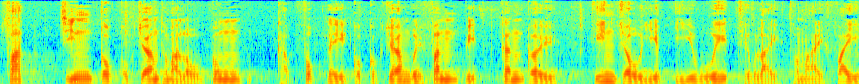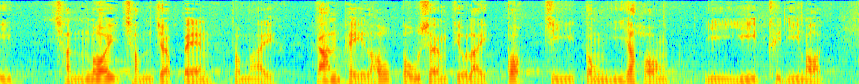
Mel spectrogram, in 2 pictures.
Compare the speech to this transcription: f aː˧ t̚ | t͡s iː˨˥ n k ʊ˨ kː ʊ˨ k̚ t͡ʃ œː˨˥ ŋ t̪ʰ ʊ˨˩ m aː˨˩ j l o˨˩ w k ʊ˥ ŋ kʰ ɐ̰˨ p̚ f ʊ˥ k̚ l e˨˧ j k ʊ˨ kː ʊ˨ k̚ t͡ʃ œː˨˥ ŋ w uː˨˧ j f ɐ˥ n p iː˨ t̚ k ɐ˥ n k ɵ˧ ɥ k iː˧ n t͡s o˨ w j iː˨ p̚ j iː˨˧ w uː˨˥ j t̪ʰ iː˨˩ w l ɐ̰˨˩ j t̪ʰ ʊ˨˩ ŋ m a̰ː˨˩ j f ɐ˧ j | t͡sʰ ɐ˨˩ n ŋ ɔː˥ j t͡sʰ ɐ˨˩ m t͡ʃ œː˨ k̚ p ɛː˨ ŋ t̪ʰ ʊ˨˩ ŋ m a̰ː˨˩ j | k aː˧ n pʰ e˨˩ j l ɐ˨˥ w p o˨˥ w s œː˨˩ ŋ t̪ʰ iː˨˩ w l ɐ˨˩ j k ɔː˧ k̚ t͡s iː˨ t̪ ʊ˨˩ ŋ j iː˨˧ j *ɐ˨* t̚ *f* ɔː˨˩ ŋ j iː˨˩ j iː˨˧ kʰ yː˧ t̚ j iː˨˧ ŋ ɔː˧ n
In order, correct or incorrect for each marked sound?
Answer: incorrect: ɐ˥, incorrect: h

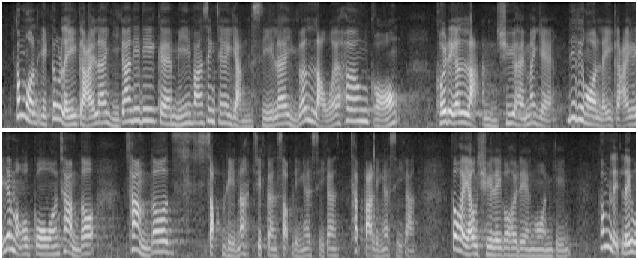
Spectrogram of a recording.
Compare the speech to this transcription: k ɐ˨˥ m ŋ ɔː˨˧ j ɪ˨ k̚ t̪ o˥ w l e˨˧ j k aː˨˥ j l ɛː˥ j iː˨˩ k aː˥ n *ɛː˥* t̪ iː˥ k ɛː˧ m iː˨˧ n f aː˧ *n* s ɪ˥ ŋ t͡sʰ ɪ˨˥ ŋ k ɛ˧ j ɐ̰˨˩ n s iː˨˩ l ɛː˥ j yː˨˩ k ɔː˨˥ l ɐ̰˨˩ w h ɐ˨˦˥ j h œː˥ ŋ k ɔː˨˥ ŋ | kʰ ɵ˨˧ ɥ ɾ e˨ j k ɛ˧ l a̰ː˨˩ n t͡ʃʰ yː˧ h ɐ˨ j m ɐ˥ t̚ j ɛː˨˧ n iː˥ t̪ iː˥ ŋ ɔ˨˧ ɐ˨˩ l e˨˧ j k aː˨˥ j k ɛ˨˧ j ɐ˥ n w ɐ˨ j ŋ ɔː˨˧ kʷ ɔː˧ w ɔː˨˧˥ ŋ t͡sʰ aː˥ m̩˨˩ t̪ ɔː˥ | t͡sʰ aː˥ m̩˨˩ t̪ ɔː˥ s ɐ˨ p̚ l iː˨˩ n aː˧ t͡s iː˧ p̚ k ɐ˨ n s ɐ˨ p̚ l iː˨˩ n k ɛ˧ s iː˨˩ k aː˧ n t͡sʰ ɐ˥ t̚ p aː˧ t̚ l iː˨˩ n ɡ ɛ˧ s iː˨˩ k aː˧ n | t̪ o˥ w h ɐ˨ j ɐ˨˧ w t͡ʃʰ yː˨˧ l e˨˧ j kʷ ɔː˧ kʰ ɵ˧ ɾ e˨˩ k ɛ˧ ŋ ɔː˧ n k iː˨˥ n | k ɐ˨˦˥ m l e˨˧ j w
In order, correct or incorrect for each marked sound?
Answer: incorrect: iː˥, correct

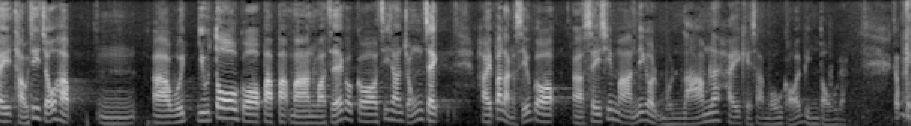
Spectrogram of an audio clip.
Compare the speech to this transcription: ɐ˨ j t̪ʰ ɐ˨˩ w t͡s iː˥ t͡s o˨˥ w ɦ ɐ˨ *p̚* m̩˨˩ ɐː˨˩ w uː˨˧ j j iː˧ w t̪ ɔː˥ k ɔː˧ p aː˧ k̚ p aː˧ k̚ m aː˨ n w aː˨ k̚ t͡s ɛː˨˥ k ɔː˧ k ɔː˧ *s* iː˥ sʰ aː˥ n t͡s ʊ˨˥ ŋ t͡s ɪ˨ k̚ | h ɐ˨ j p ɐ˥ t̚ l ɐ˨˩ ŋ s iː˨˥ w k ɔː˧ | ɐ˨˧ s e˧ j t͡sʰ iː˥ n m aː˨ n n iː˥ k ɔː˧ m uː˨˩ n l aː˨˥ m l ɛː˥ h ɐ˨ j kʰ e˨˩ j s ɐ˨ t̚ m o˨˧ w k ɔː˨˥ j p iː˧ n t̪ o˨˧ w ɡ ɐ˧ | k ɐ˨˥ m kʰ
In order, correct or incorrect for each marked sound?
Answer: correct, incorrect: t͡s

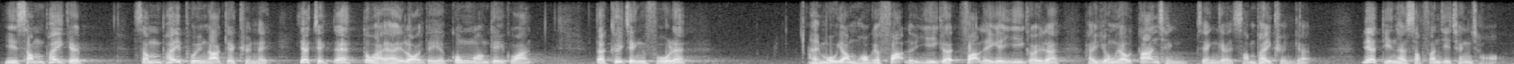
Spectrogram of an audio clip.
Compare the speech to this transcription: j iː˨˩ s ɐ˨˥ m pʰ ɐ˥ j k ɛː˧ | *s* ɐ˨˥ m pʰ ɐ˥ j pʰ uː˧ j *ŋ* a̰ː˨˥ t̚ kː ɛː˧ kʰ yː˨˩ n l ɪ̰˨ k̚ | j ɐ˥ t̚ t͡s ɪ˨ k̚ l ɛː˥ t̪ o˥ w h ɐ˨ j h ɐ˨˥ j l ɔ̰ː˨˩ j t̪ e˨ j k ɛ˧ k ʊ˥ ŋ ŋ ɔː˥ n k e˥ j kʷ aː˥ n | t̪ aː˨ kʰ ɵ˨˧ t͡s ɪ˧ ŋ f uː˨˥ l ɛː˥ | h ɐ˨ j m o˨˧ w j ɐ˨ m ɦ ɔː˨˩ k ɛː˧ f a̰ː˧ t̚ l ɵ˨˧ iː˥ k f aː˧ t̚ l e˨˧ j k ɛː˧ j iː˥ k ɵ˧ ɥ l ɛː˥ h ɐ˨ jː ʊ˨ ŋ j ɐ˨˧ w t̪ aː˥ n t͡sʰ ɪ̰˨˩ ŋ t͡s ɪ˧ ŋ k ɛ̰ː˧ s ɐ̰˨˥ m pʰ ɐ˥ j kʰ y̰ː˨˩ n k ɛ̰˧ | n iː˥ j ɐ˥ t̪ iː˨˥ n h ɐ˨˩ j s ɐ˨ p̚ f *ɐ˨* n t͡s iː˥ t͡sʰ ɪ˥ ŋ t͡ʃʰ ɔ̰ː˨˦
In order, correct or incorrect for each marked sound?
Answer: correct, correct, incorrect: ɐ˥

